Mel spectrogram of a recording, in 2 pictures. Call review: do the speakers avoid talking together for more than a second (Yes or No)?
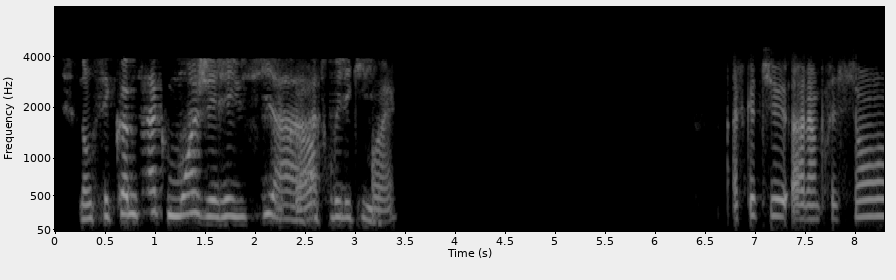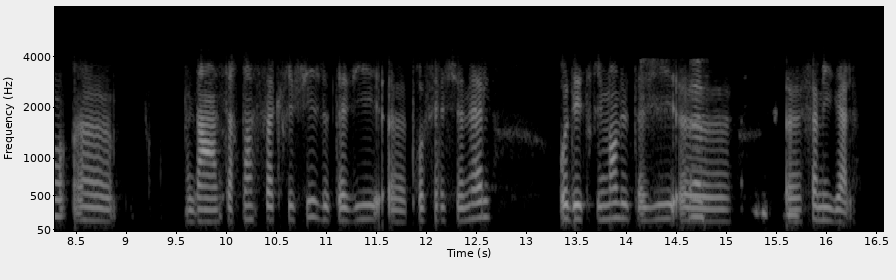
Yes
